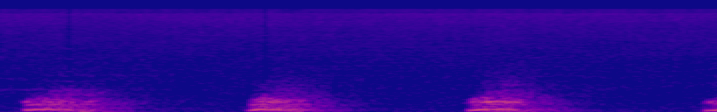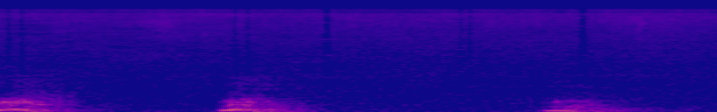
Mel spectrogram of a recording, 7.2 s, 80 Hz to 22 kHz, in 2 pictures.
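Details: Black-maned lions outside !Xaus Lodge, Kgalagadi National Park, South Africa, recorded by cellphone on 9 January 2018: six muffled, low grunts spaced about a second apart, quieter and more distant, over faint background hiss.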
